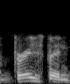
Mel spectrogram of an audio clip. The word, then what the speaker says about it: Brisbane: us in Brisbane Australia is that how you say it is it Brisbane did I get that that right Luke I'm trying to be better yeah that's it that's it it's uh Brisbane good morning it's currently just after 7 a.m.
